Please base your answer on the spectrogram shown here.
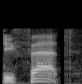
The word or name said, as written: defat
